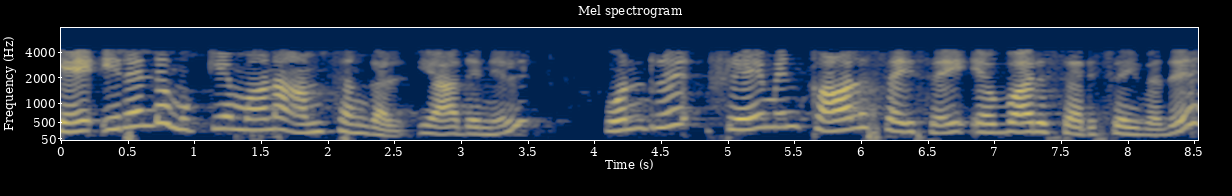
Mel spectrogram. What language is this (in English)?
Tamil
